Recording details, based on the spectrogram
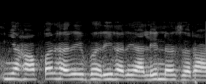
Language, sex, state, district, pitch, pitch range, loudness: Hindi, female, Haryana, Rohtak, 230 Hz, 220-240 Hz, -12 LUFS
